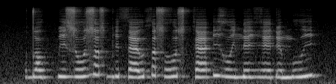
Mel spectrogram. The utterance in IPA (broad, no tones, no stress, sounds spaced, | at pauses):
d ɒ u̯ k͡p i z o z ɒ s b i θ æ u̯ θ ɒ s ɦ o s k æ ʔ i ɣ o i̯ n e i̯ ɦ e ɗ e m u i̯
